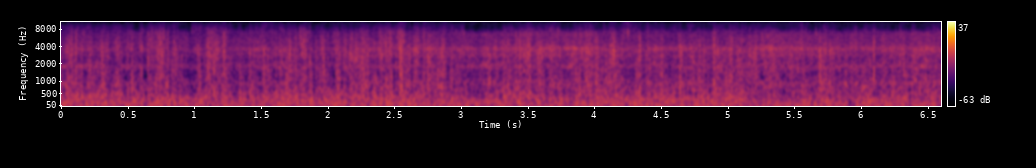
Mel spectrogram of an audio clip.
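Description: Strong wind buffeting the microphone from a moving train, over the steady running rumble of the train's wheels on the track.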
